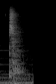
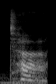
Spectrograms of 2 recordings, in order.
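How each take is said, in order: First: The consonant is clipped with no vowel after. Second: The consonant is followed by an added uh vowel. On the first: The speaker calls it right. "T says T" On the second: The speaker calls it wrong. "not T"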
